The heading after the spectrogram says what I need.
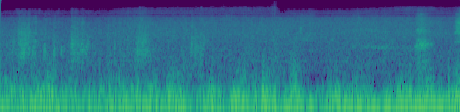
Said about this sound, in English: Extremely windy up here today, guys.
